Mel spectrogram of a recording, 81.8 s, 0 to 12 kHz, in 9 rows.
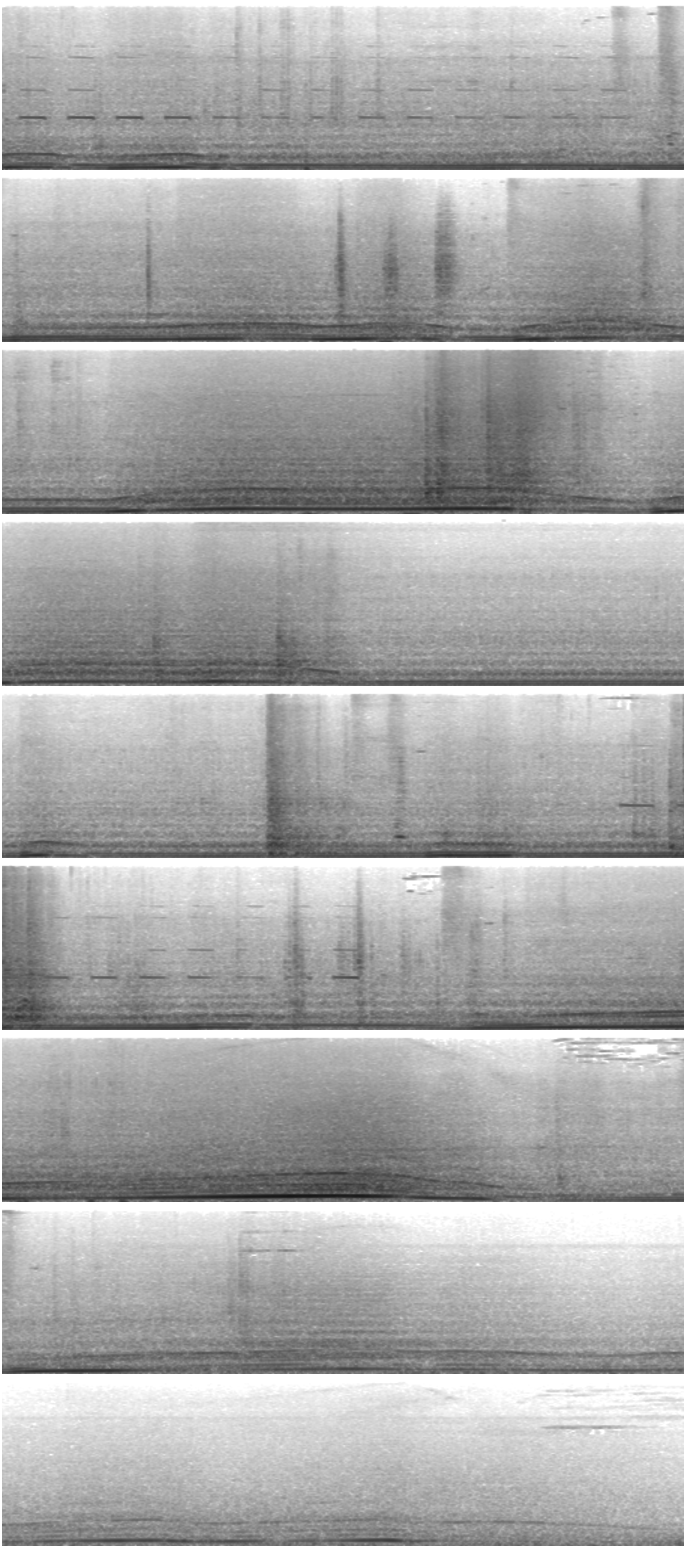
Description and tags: Sound of the garbage track that often comes by to pick up trash for a nearby business (at 2 AM). Captured from my porch across the street.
